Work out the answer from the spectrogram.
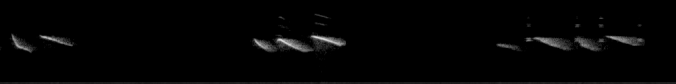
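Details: Green-winged saltator singing one of its song variations: short phrases of clear, downslurred whistles, two to four notes each, separated by pauses of about two seconds.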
